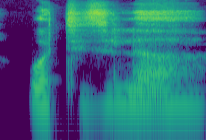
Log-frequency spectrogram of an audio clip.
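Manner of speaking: put-on French accent. Retelling what a woman asked the speaker, in a french accent. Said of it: "with this French accent".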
